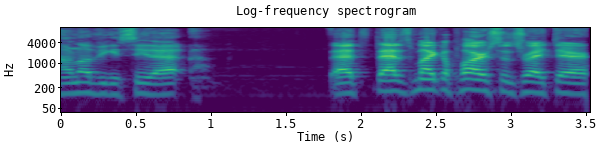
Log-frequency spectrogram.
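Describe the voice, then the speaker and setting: Loud with a bright, sharp tone, the voice keeps fairly even intonation on a very clean recording with a silent background. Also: man. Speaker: sports streamer. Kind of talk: live watch-along commentary.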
